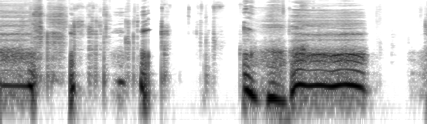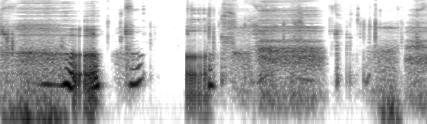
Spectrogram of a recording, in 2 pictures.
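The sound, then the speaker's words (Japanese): Heavy, strained breathing in uneven bursts of gasps and sighs, with a couple of longer voiced groans mixed in, moderately loud with short pauses between breaths. “人間さん、ずいぶんと息遣いに余裕がないですね。”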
